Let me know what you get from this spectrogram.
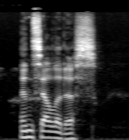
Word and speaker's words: Enceladus: Enceladus. – Yeah. – Okay. – Yeah. So this is basically a report came out from the Webb Space Telescope about Enceladus.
